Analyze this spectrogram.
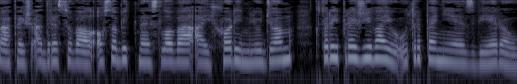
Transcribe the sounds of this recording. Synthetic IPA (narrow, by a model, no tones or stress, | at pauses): paːpɛʒa̰d̪ɾɛsɔʋalʔɔsɔbit̪nɛːslɔʋaːʔajxɔɾiːmʎuɟɔm | kt̪ɔɾiːpɾɛʒiːʋajuːʔut̪r̩pɛɲɪɛzʋɪɛɾɔʊ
